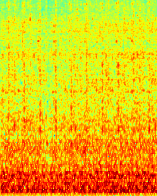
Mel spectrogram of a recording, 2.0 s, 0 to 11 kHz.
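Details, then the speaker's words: Buick V8 after a stalling fault, running as if on four of eight cylinders, was fixed: now idles evenly with a steady low rumble, no stumbling or missed beats; new plug wires still to be fitted. "So that's it. She's running again, and all it needed was a pacemaker. So everything's good."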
